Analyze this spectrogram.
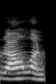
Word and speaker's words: রাহমান: আচ্ছা, তোমাকে পাওয়ার জন্য হে স্বাধীনতা এই কবিতাটি লিখেছেন শামসুর রাহমান। দেখো আমাদের যেই প্রচলিত কথাগুলো আছে আমরা কি বলি? রহমান বলি, তাই না? রহমান, বাট তার নামের বানানটা হচ্ছে রাহমান। এটা আমরা যেন কখনো না ভুলবো, ঠিক আছে?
